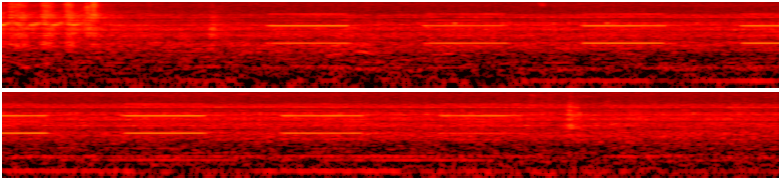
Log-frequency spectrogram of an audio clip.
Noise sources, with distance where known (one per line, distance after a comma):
large-sounding engine, near
reverse beeper, near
